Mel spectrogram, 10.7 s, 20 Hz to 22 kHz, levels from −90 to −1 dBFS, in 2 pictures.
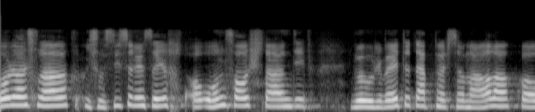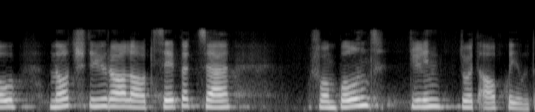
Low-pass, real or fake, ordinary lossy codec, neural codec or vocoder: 7.2 kHz; fake; none; codec, 16 kHz, 1 kbps, FunCodec, trained on Chinese and English, 50 frames a second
